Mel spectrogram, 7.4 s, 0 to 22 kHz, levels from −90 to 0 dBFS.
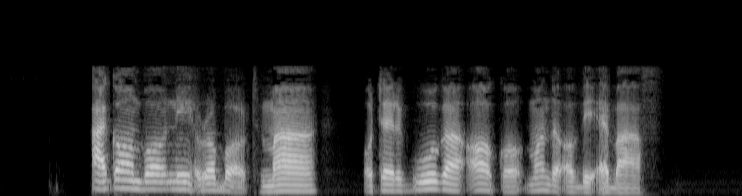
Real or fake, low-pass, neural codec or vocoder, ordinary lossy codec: fake; 5.4 kHz; codec, 16 kHz, 0.4 kbps, LongCat-Audio-Codec; MP3, 32 kbps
